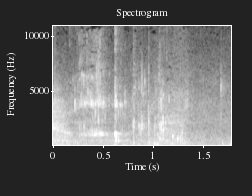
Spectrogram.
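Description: Someone takes a quick drink: a short run of quiet, wet gulping and swallowing noises with small clicks and crackles, and no talking.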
